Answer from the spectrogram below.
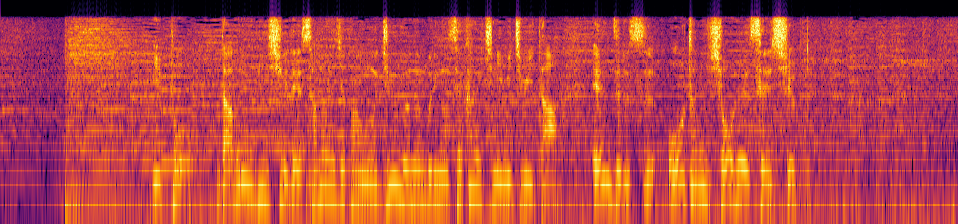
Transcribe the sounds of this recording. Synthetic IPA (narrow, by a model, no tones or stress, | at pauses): ipːo̞̰ːd̪abɯ̟ɾʲɯbʲiːɕiːd̪e̞samɯ̟ɾaiʑapãɰ̃o̞d͡ʑɨːjo̞nẽ̞mbɯ̟ɾʲino̞se̞kait͡ɕiɲ̟imʲit͡ɕibʲiːt̪a | ẽ̞nd͡ze̞ɾɯsɨoːt̪aɲ̟iɕo̞ːɦe̞ːsẽ̞ɕɨ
